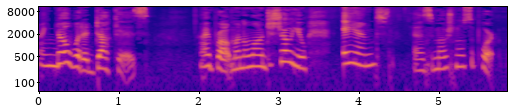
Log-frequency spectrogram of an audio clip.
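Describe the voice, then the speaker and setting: A woman's voice: sits high, animated, normal speed, a little mellow. A woman playing a defensive, daffy character in an audio comedy skit. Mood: indignant. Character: defensive, daffy young woman with an emotional support duck.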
